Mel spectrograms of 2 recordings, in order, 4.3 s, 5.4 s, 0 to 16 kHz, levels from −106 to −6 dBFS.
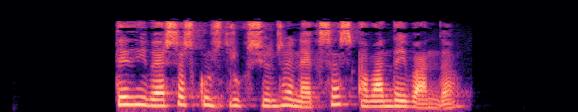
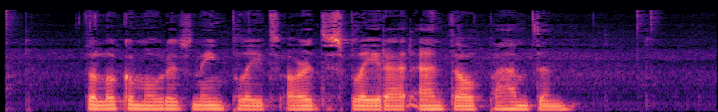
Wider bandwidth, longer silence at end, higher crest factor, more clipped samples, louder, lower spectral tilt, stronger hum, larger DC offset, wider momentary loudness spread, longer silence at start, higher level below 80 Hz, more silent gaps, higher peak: second, 8.2 kHz vs 11.5 kHz; second, 0.85 s vs 1.1 s; about the same, 18 dB vs 18 dB; neither; first, -18 LUFS vs -27 LUFS; second, -4 dB/octave vs -6.5 dB/octave; neither; neither; about the same, 7 LU vs 5 LU; first, 0.85 s vs 0.65 s; second, -60 dBFS vs -52 dBFS; neither; first, -2 dBFS vs -10 dBFS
